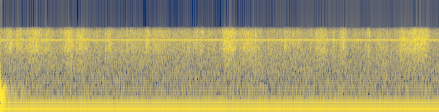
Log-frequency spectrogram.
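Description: Faint soft strokes of a Chinese painting brush on paper, a few scattered through, over a steady low hum.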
